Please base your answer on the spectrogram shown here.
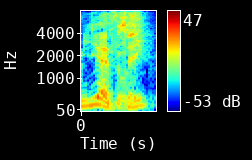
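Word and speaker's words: Jezus: religious figure Jesus in Polish we call him yeus but if we were to pronounce his name the English way we'd write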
